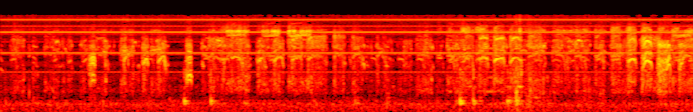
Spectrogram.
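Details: Chickadee nestlings almost ready to leave a nest box, with tail feathers and open eyes, beating their wings; thin high chirps pile up in busy overlapping bursts over a steady low hum.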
